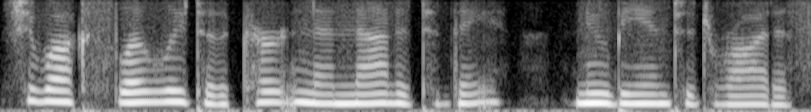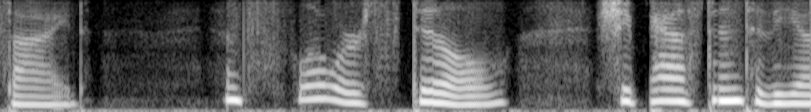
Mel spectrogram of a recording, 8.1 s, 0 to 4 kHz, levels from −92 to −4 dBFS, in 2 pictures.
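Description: From 5.66 to 6.49 s the speech goes choppy with repeated packet loss (robotic sound). Seven separate holes fall inside that stretch, the longest about 23 ms, and each one is bridged by extending the last stretch of waveform before the next arrives. Roughly a tenth of the span is synthetic fill, and because the gaps come in quick succession the voice turns choppy with small pieces dropped out.

Two short concealed packet losses follow, at 7.29 to 7.32 s and 7.63 to 7.67 s, each around 20 ms of missing audio. The receiver papers over each hole by carrying the preceding sound forward, from its pitch when voiced or as shaped noise otherwise, then crossfades back into the real signal. Each is heard as a brief smear or wobble against the band-limited call audio, which has nothing above 4 kHz and fits a G.711 A-law path.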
